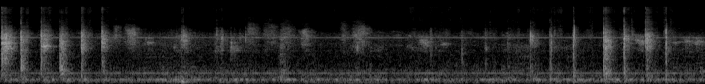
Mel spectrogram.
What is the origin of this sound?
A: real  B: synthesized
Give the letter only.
A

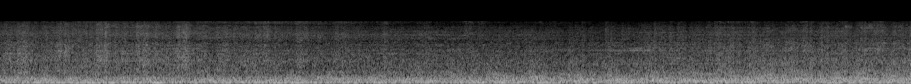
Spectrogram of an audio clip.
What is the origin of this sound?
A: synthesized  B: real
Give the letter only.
B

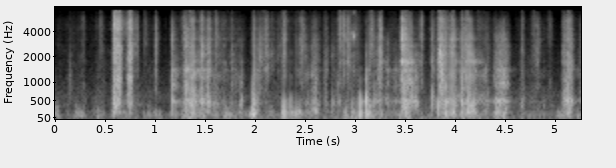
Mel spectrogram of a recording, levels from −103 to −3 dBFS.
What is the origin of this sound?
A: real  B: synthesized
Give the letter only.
B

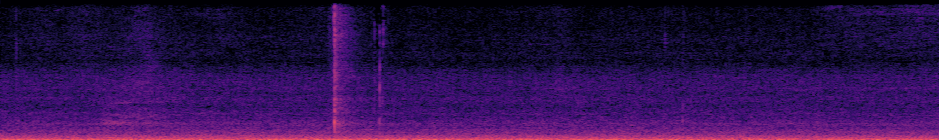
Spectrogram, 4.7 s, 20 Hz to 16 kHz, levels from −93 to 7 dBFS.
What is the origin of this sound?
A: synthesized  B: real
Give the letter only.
B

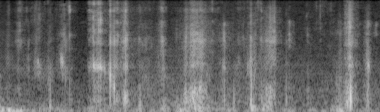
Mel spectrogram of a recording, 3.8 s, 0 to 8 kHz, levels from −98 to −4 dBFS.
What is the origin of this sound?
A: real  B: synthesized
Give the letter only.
B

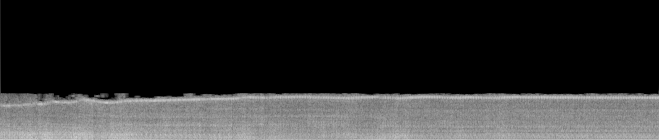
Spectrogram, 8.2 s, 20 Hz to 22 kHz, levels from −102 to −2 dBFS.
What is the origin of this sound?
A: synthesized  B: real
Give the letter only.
B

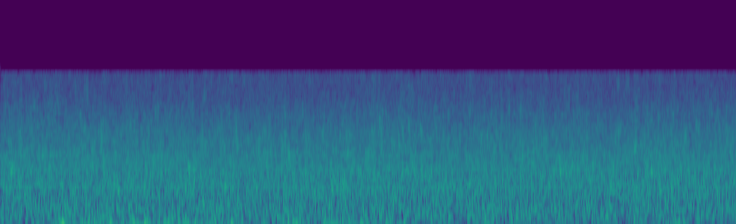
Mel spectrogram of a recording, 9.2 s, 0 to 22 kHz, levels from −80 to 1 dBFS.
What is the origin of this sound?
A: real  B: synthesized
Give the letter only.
B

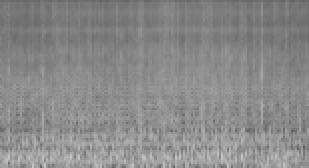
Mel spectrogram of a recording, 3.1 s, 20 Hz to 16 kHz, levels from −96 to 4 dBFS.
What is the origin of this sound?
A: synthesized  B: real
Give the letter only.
A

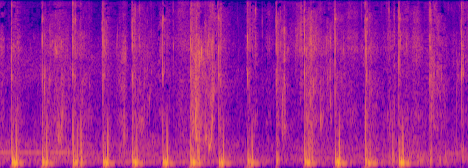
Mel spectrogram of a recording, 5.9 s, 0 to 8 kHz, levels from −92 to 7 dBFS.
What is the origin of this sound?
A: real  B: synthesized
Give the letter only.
A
